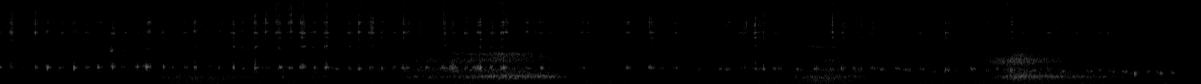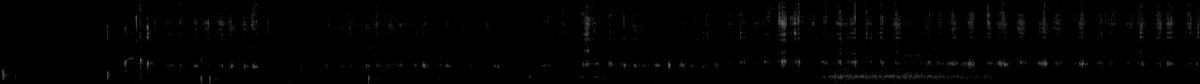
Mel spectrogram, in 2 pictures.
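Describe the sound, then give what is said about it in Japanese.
A finger toothbrush scrubs a boy's teeth in quiet, rapid, bristly rasping strokes that come in repeated bursts, with a short pause near the middle. “この指につける歯ブラシで歯を磨いてあげるからね。”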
